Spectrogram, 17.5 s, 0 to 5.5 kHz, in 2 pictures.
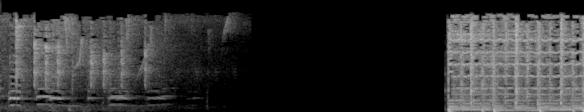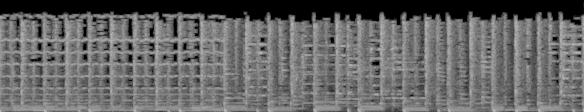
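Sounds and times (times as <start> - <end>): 
pair of toucan barbets duetting in nasal calls: 0.3 - 2.6
loud music: 6.7 - 17.5.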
